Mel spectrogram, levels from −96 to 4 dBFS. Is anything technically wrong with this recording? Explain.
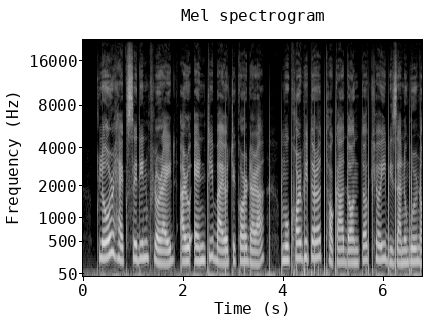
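Yes. From 2.47 s to 6.75 s a train of clicks runs over the speech, about 5.2 per second at an uneven spacing, roughly twenty in all. The likely cause is interference from nearby equipment or a faulty connection or power supply injecting similar short pulses. They sound like sharp, irregular ticking, poking through the pauses as well, with peaks well above the speech. A waveform shows thin vertical spikes, and a spectrogram shows narrow broadband streaks.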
